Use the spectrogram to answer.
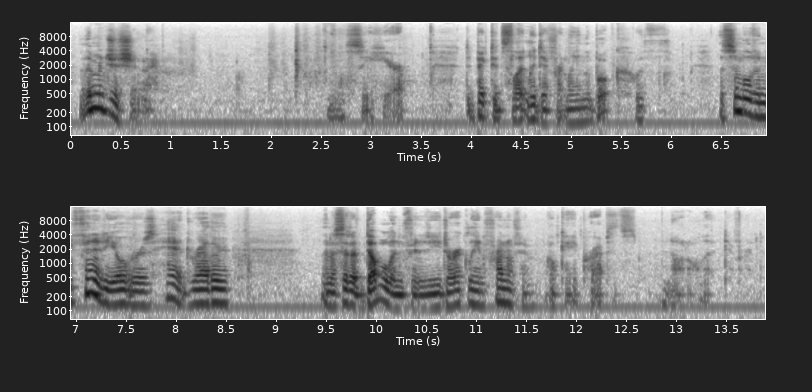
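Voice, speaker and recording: A man playing an eccentric, courtly tarot card reader, speaking softly and politely to the listener with theatrical, rambling musings and murmured asides in a husky, breathy voice. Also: mid-range voice, animated, moderate pace, pauses often, slight background noise. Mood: reading aloud. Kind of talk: soft-spoken tarot reading roleplay to the viewer.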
